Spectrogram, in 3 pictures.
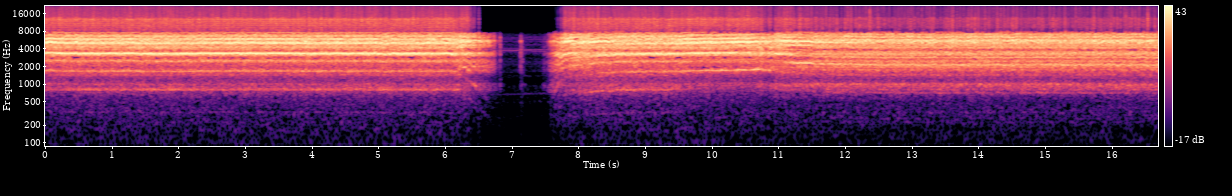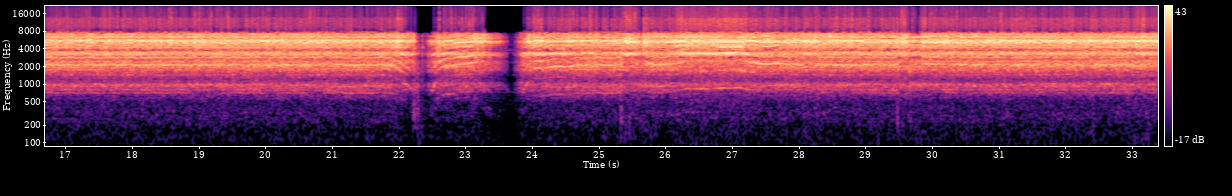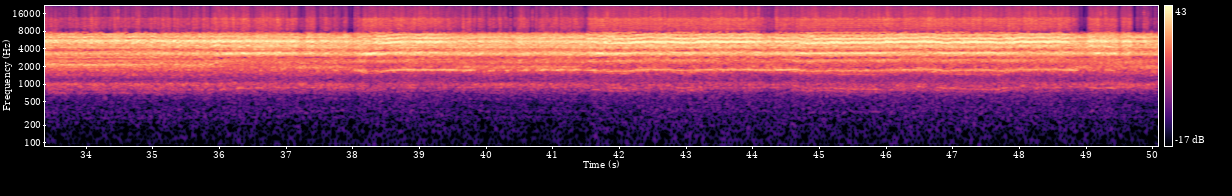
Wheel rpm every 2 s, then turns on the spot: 200, 210, 200, 60, 200, 220, 200, 200, 200, 200, 180, 90, 180, 210, 200, 200, 210, 210, 230, 230, 230, 230, 220, 220, 230.
none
